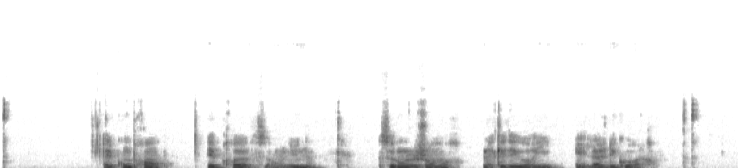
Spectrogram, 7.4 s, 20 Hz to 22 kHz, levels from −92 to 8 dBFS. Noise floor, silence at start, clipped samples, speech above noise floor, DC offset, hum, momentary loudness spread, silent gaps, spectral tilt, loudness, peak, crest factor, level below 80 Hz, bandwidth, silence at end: -78 dBFS; 0.05 s; under 0.1%; 54 dB; under 0.1%; none; 19 LU; none; -7 dB/octave; -25 LUFS; -8 dBFS; 18 dB; -70 dBFS; 9.2 kHz; 0.4 s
